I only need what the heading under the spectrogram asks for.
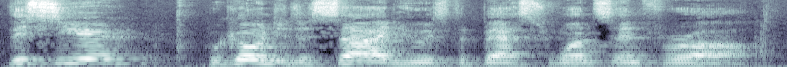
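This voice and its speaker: A man's voice: fairly high pitch, expressive, moderate pace, voice pushed up, natural voice. A man voicing a cocky, taunting villain, the boss of a rival wedding DJ crew, at a comedy table read. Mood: loud boasting. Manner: taunting, swaggering. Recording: echoey room, distant mic, faint noise.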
